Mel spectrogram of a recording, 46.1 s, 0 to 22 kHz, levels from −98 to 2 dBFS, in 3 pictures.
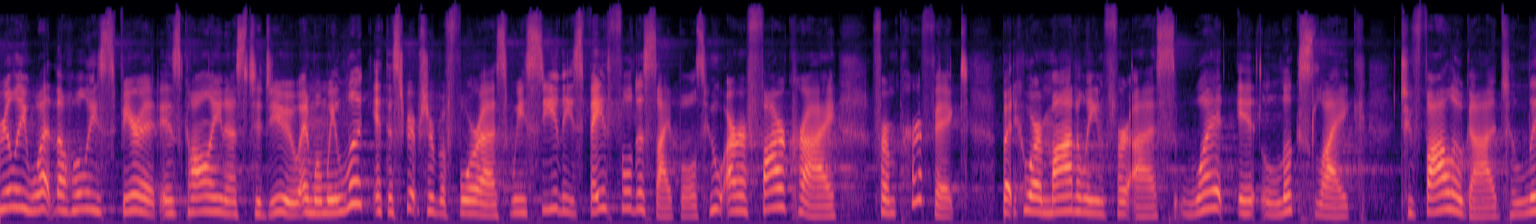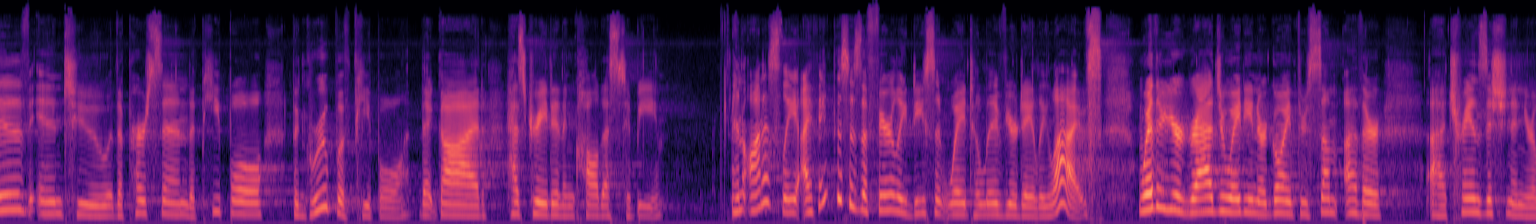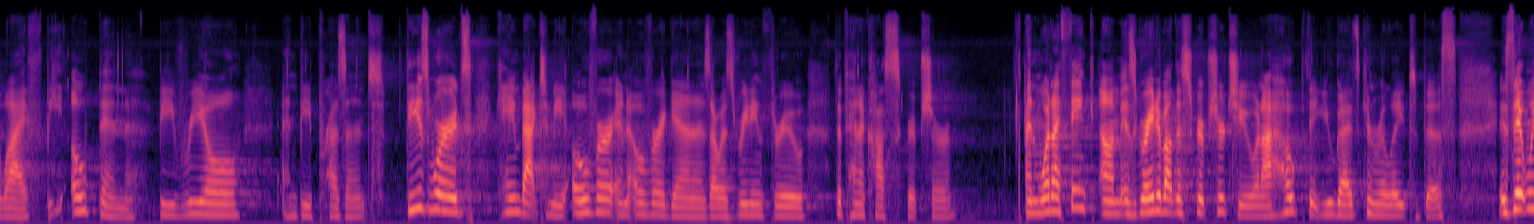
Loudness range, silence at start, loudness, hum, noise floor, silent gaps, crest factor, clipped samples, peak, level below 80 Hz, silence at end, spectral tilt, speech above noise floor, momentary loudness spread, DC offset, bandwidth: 8 LU; 0 s; -30 LUFS; none; -68 dBFS; none; 26 dB; under 0.1%; -6 dBFS; -86 dBFS; 0 s; -2.5 dB/octave; 37 dB; 15 LU; under 0.1%; 19 kHz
